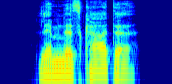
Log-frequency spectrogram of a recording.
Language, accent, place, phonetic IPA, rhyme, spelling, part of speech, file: German, Germany, Berlin, [lɛmniˈskaːtə], -aːtə, Lemniskate, noun, De-Lemniskate.ogg
- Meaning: lemniscate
